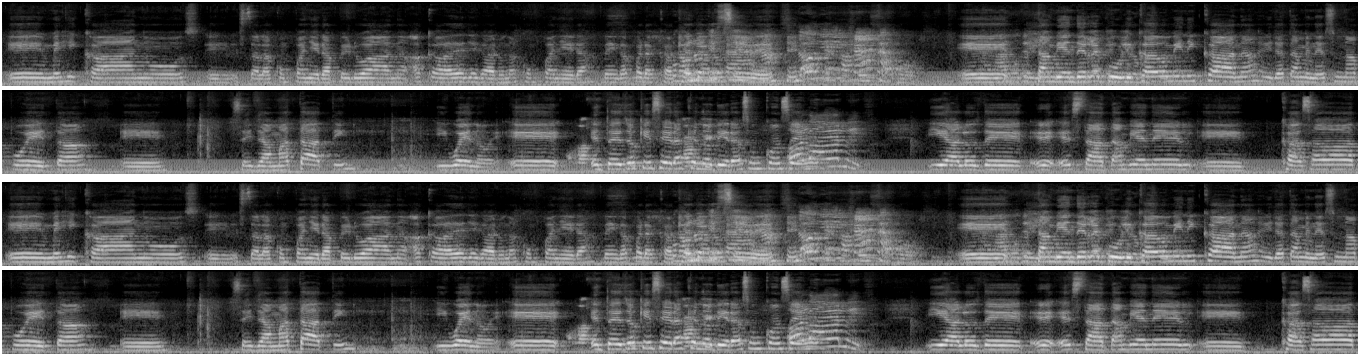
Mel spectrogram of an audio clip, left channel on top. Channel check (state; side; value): noise; left; hum, 12 dB below the sound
